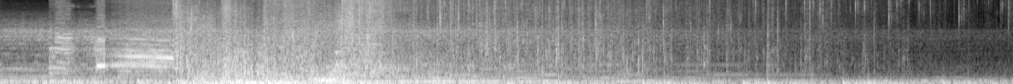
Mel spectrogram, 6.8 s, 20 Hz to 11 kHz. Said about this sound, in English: I heard the explosion. What happened? What happened to Fuse? The C4 exploded, annihilating Exor.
